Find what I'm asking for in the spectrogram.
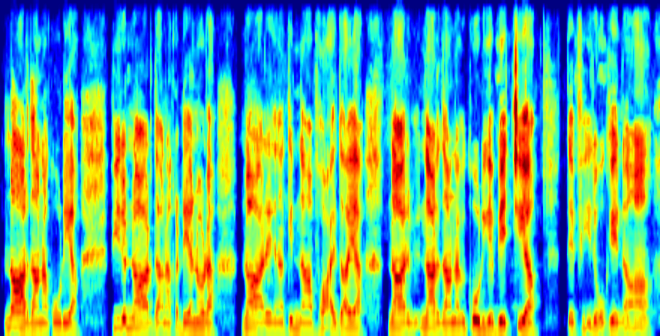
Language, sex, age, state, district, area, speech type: Dogri, female, 45-60, Jammu and Kashmir, Samba, rural, spontaneous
